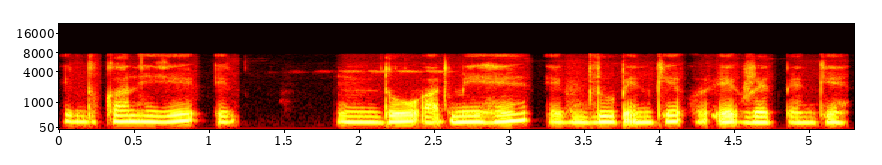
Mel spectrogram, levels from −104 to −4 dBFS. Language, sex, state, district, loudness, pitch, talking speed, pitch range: Hindi, female, Arunachal Pradesh, Papum Pare, -17 LUFS, 185 Hz, 205 wpm, 180-200 Hz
